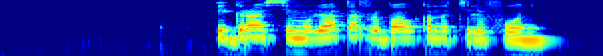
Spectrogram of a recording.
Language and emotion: Russian, neutral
